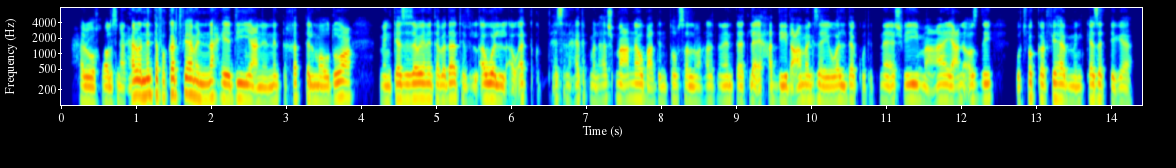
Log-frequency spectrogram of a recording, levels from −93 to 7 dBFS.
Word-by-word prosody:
حلو 115 -2 +1
خالص، 115 0 -2
يعني 110 -1 -6
حلو 150 +5 +6
إن 155 +1 +8
أنت 165 0 +5
فكّرت 165 0 +2
فيها 170 -1 +6
من 145 -4 +4
الناحية 135 0 +3
دي 130 +1 +2
يعني، 115 -3 +1
إن 115 +2 -3
أنت 120 0 -6
خدت 135 +1 -7
الموضوع 130 +4 +2 0.3
من 120 -1 -4
كذا 130 0 +2
زاوية، 135 +1 +5
إن 135 - +1
أنت 130 -1 -1
بدأت 130 +1 +1
في 115 - -9
الأول 130 -2 +3
أوقات - - -5
كنت - - -29
تحس 130 -1 -6
إن 125 -2 -13
حياتك 130 0 -10
ما 120 - -8
لهاش 125 +3 -8
معنى، 130 0 +1
وبعدين 115 -3 -2
توصل 125 -1 -5
لمرحلة 115 +1 -8
إن 120 - -10
أنت 120 0 -5
تلاقي 115 - -1
حد 120 - -7
يدعمك 120 +1 +1
زي 125 -3 -1
والدك، 120 +1 -1
وتتناقش 120 +1 -6
فيه 130 0 +1
معاه 125 +1 -2
يعني 120 0 0
قصدي، 130 +1 -3 0.3
وتفكّر 135 -2 -2
فيها 130 -1 0
من 115 -1 -5
كذا 130 +2 -1
اتجاه، 115 -3 -6
125 Hz, 215 wpm, -23 LUFS, 120-130 Hz, 0.3 s, إن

